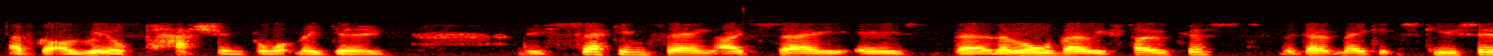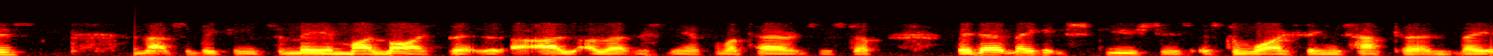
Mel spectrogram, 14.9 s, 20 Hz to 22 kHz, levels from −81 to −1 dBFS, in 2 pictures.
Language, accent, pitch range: English, British, 110-140 Hz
